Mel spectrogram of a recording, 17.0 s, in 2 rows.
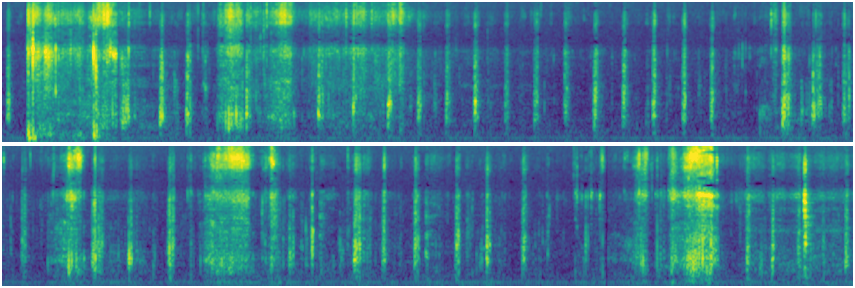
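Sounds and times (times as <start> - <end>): crunchy wet chewing: 0.0 - 17.0
slurping: 0.6 - 5.0, 10.4 - 12.2, 14.8 - 17.0.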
